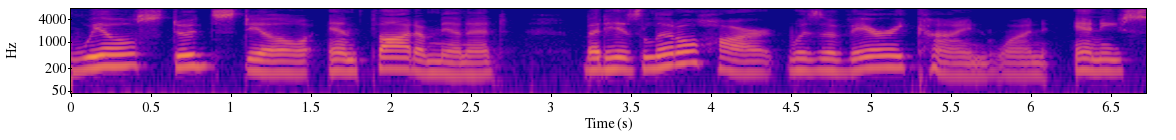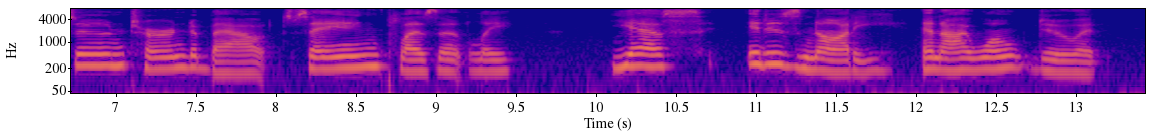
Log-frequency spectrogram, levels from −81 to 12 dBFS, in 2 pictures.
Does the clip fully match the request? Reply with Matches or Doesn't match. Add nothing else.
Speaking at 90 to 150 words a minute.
Matches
